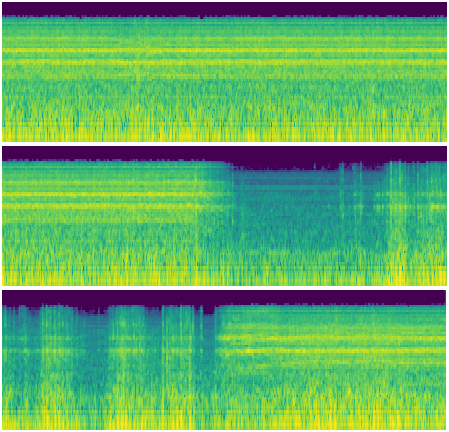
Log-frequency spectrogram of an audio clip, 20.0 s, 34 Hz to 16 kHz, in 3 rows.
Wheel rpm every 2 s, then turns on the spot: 160, 160, 160, 160, 140, 0, 20, 20, 80, 160.
12-16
